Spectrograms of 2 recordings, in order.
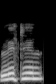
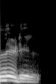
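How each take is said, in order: First: Said in the usual way. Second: লিটল with the T tapped like D, liddle; flapped T. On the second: Shown as a demonstration. Teacher modelling the flap in লিটল. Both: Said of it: "এটা".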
